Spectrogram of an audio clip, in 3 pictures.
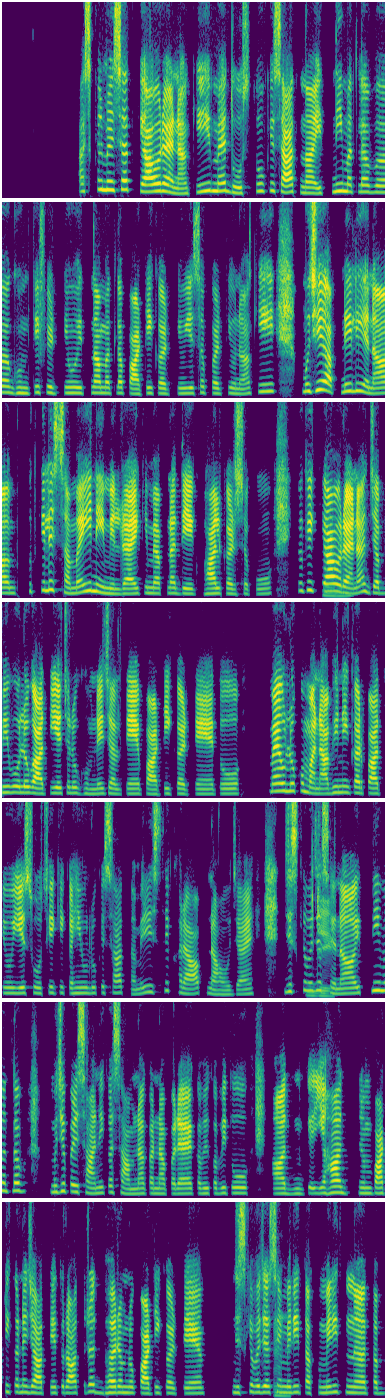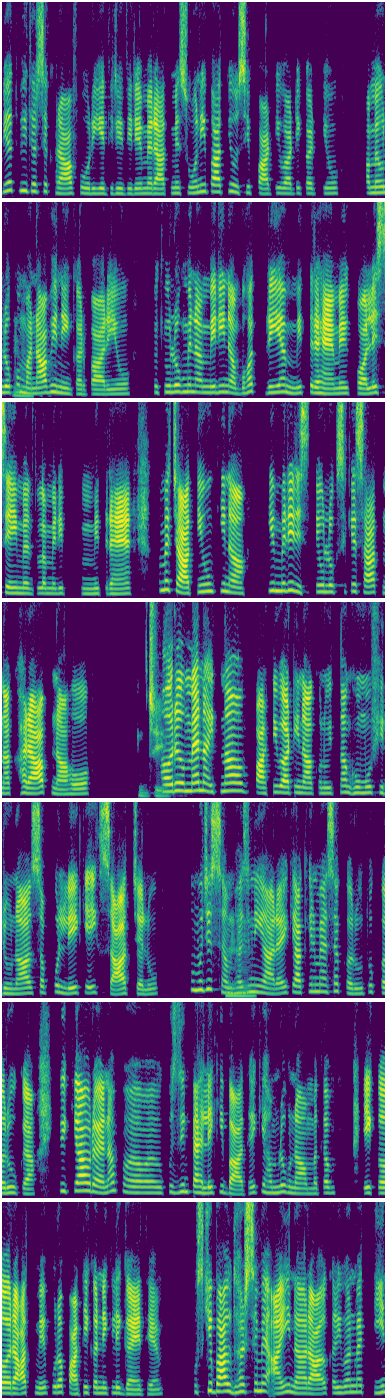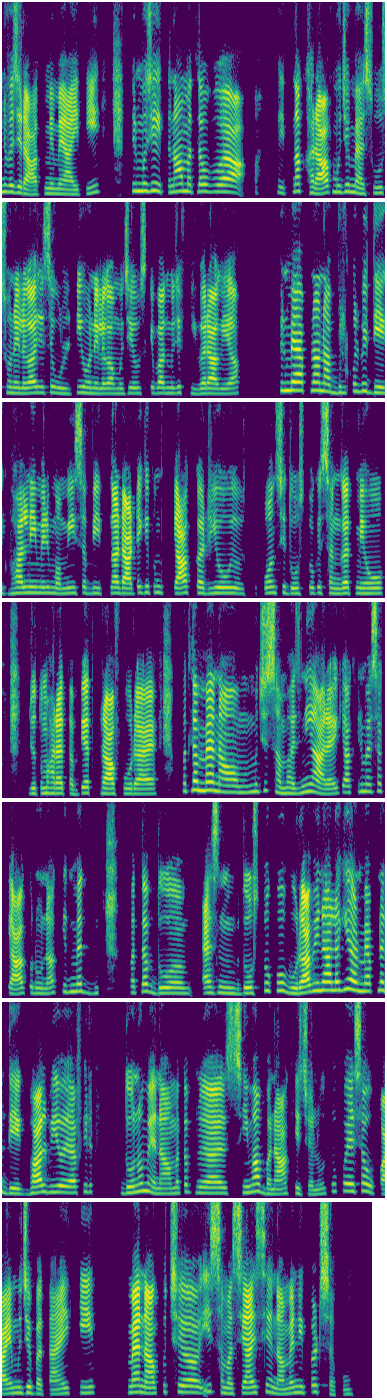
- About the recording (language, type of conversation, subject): Hindi, advice, दोस्ती में बिना बुरा लगे सीमाएँ कैसे तय करूँ और अपनी आत्म-देखभाल कैसे करूँ?
- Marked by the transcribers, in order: in English: "पार्टी"; in English: "पार्टी"; in English: "पार्टी"; in English: "पार्टी"; "ख़राब" said as "खराफ़"; in English: "पार्टी"; in English: "पार्टी"; in English: "पार्टी"; in English: "फ़ीवर"; "खराब" said as "खराफ़"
